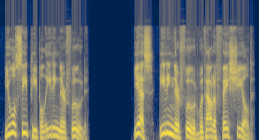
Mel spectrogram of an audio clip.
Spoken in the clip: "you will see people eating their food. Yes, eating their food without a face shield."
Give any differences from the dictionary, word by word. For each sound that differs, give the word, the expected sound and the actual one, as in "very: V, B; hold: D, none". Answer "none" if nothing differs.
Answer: none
